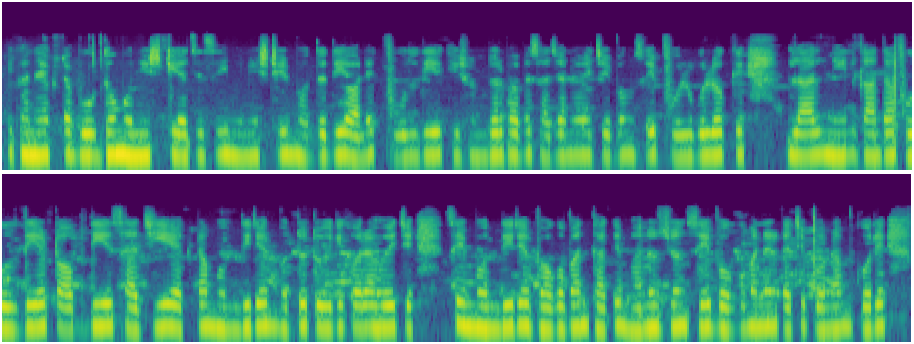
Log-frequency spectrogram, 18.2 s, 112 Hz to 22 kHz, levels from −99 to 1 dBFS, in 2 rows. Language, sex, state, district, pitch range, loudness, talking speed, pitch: Bengali, female, West Bengal, Kolkata, 175-185 Hz, -14 LUFS, 145 wpm, 185 Hz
